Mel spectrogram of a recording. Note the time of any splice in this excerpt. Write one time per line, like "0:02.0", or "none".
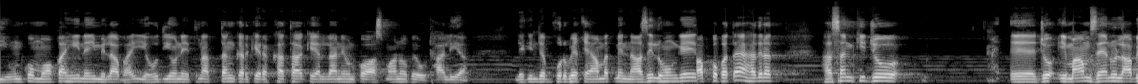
0:07.0

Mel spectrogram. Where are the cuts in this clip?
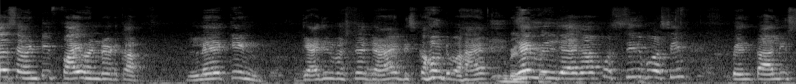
none

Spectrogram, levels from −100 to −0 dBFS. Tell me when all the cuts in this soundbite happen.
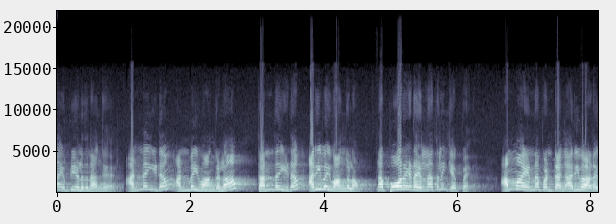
0:00.9
0:02.9
0:04.6

